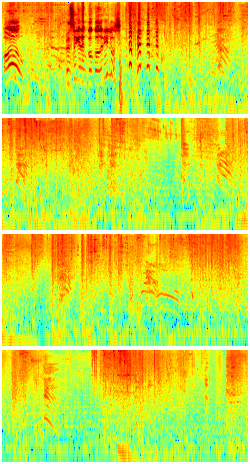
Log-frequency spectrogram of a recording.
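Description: Punches and kicks land with heavy thuds and metallic clangs.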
